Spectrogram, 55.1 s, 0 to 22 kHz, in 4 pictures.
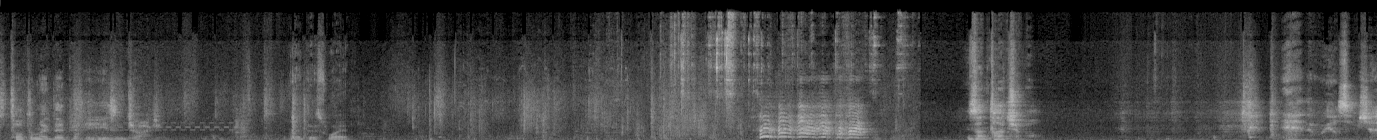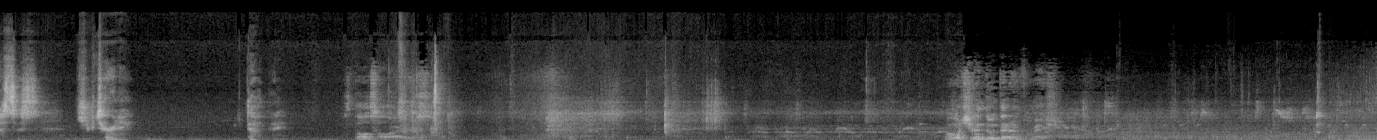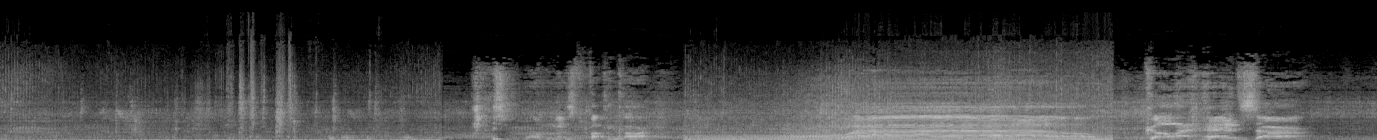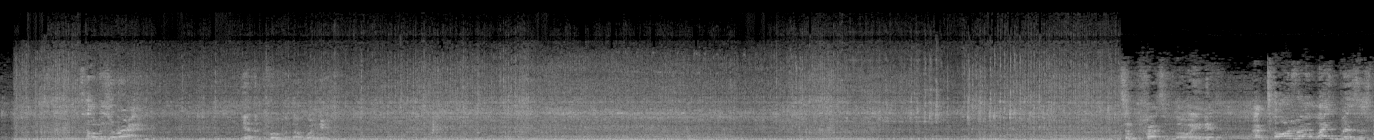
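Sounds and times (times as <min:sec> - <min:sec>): vehicle engines rumbling: 0:24.7 - 0:32.0, 0:34.3 - 0:39.0, 0:41.0 - 0:54.1
low vehicle engine rumble: 0:25.0 - 0:32.0.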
